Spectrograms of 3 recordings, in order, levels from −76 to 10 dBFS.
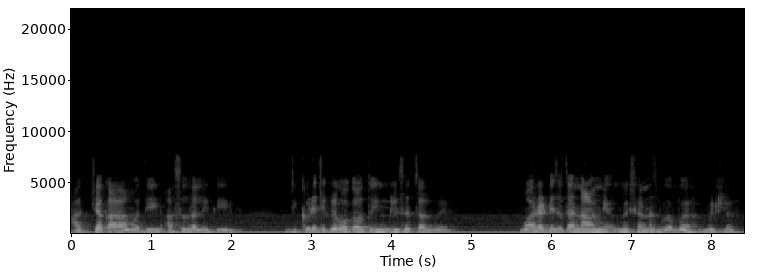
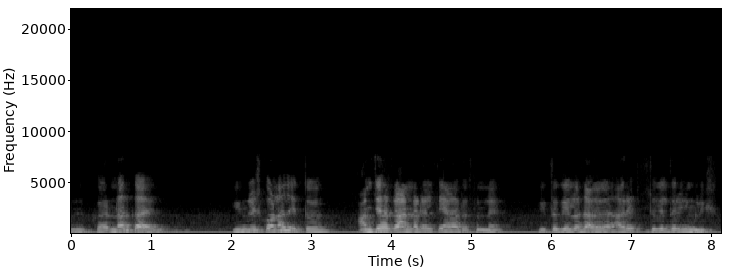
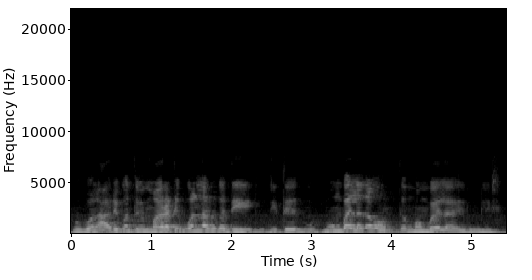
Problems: none marked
